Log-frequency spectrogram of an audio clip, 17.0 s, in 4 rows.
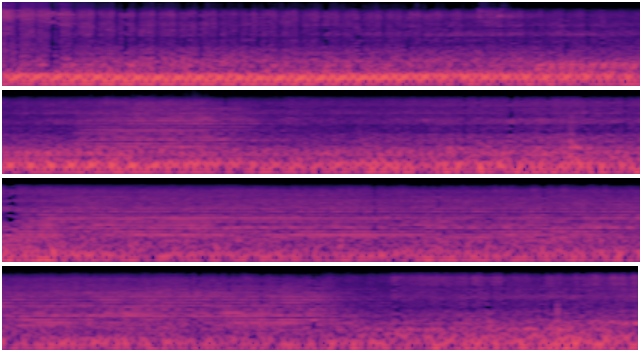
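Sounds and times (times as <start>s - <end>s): diesel locomotive engines droning: 0.0s - 17.0s
train horn chord: 4.7s - 6.0s, 8.6s - 15.2s.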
